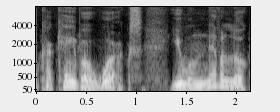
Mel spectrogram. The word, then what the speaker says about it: Kakeibo: It is called Kakeibo, pronounced Kakeibo, and it translates simply as household financial ledger.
